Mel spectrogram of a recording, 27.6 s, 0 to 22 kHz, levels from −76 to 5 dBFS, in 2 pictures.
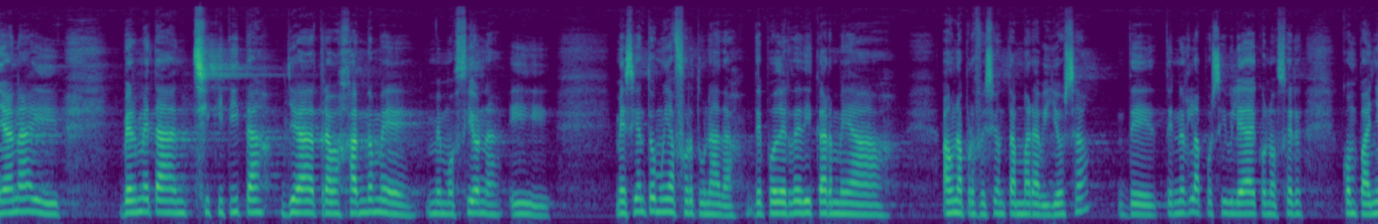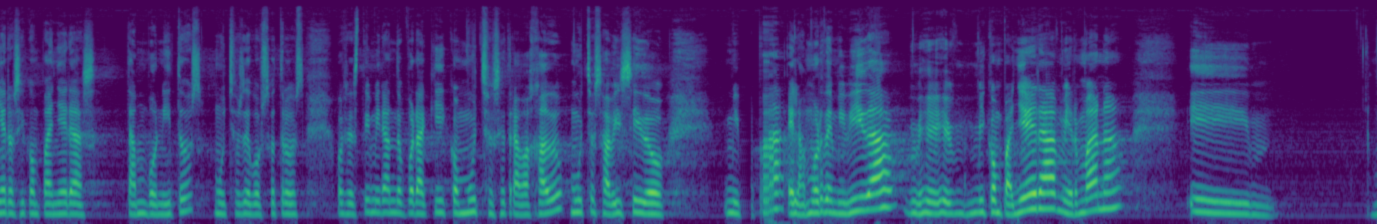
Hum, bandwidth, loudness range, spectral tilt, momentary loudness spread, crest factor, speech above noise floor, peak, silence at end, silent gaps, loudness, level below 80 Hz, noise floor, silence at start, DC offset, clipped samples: none; over 20 kHz; 6 LU; -3 dB/octave; 14 LU; 20 dB; 34 dB; 0 dBFS; 0 s; none; -20 LUFS; -62 dBFS; -54 dBFS; 0 s; under 0.1%; under 0.1%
